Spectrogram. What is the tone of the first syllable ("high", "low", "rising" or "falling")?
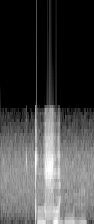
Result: rising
